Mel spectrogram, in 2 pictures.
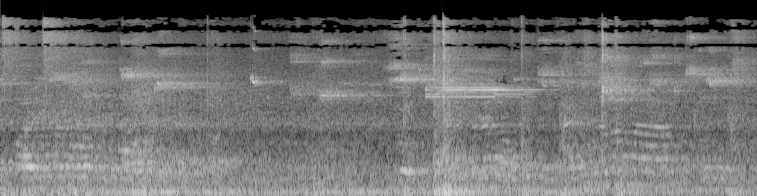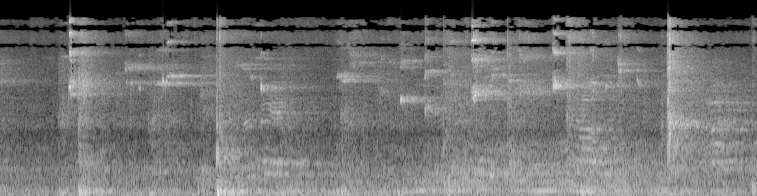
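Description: Volleyball rally in an indoor hall: several sharp slaps of hands hitting the ball, the loudest nearly ten seconds in, over players' shouts and chatter that echo in the large space.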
